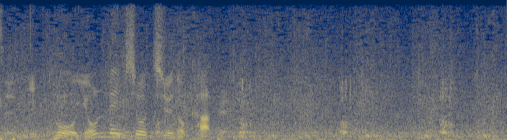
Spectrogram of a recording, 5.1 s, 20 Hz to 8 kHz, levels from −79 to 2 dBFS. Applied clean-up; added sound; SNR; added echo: none; Tick-tock; 8 dB; none.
